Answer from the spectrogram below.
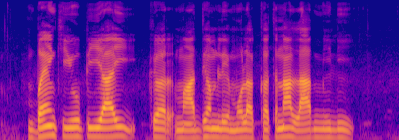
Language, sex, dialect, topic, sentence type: Chhattisgarhi, male, Northern/Bhandar, banking, question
